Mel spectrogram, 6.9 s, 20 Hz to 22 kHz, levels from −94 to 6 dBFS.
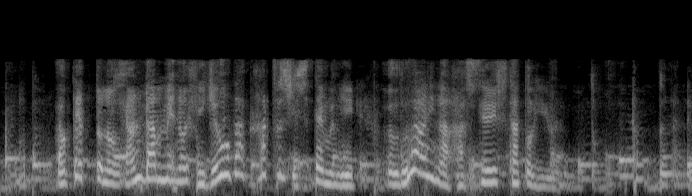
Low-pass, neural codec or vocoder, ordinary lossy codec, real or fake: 7.2 kHz; codec, 24 kHz, 1.5 kbps, HILCodec; AAC, 32 kbps; fake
